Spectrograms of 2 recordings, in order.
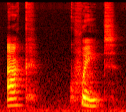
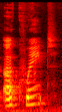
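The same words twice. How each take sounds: First: Acquaint with a full short A, /æk-weint/; spelling pronunciation. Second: Acquaint with a weak uh, /ə-kweint/; real pronunciation. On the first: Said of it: "We think to spell this word as acquaint". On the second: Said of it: "We pronounce this word acquaint". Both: Shown as a demonstration.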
